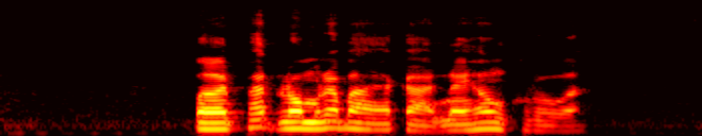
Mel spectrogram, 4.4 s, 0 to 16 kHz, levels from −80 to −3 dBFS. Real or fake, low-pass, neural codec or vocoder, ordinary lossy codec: real; 14.4 kHz; none; none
